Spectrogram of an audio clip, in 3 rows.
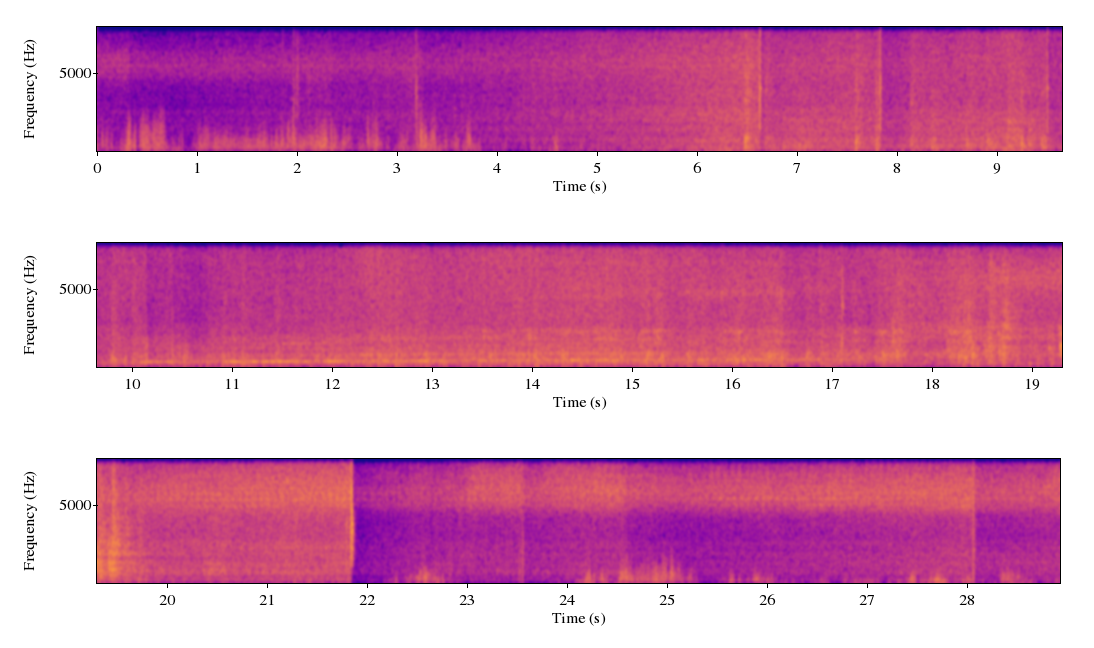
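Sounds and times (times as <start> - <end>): train wheels clattering over rail joints: 6.3 - 11.6, 12.6 - 21.3.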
